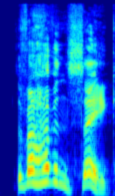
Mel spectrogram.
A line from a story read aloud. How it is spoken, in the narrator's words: cried with a breaking voice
